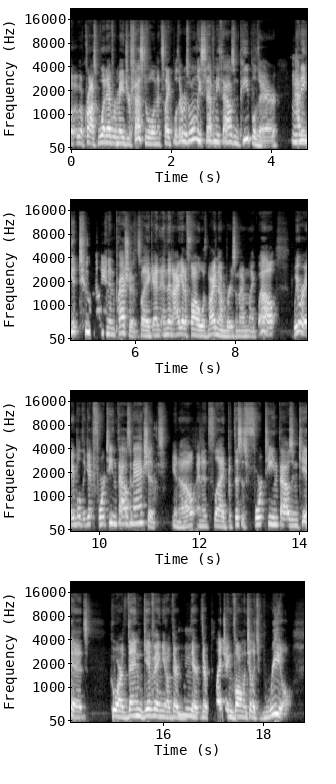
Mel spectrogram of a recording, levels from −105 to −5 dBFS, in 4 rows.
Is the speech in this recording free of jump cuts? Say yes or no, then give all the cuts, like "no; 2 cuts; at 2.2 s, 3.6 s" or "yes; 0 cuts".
yes; 0 cuts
